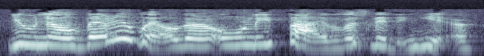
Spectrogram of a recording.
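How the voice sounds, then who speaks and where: A woman's voice: high voice, fast, close to an everyday voice. An actress playing a timid, fretful lady who scares easily, fluttery and anxious in old-time radio horror style. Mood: anxious, insistent. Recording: dull vintage radio recording.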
